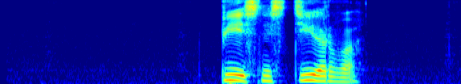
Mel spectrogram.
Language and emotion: Russian, angry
